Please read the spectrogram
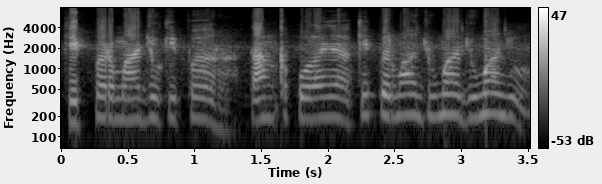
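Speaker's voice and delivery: strained high-pitched yell held down in volume; imitated supporter yelling. Supporter behind urging the keeper forward, mock yell. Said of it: "ini supporter teriak".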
